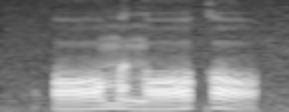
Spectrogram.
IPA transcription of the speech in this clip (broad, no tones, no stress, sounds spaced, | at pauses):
ʔ ɔː m ʌ n ɔː k ɔː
